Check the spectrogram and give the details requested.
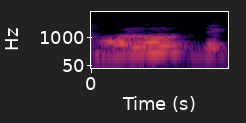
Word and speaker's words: Holozoic: यानी कि होलोजिक nutrition, basically हम जब इसे प्रोनाउंस कर रहे हैं तो हमारे पास दो वर्ड्स आ रहे हैं, एक आ रहा है होलो और दूसरा आ रहा है जोइक। होलो और सेकंड वन इज जोइक।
